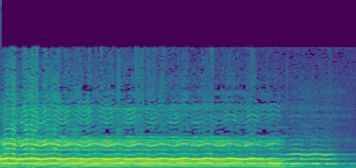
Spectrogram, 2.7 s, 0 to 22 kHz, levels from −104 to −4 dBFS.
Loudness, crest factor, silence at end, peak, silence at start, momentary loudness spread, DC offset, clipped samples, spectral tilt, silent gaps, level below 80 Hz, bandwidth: -11 LUFS; 10 dB; 0.15 s; 0 dBFS; 0 s; 7 LU; under 0.1%; under 0.1%; -2.5 dB/octave; none; -50 dBFS; 15 kHz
